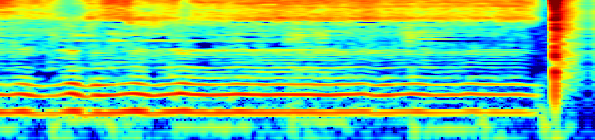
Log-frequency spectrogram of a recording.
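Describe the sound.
An actor imitates a mosquito's buzz with his voice as a sound effect for a scene, a steady droning hum that wavers slightly for nearly three seconds, then cuts off with a single sharp slap.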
